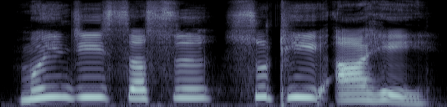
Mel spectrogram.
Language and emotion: Sindhi, neutral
